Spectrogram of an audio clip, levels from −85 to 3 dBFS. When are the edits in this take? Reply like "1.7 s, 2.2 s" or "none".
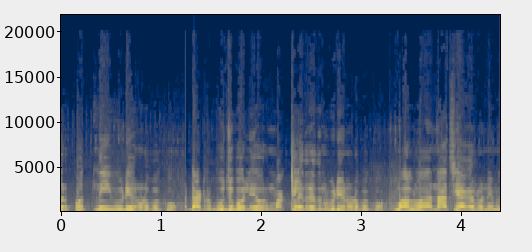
1.3 s, 3.2 s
